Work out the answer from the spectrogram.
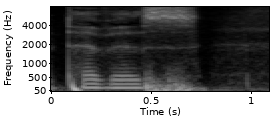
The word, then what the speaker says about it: Teves: And then it has the dates, the Hebrew date of, depending how you pronounce it, Tevet or Teves, 17.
